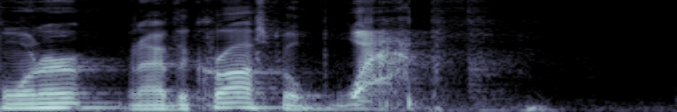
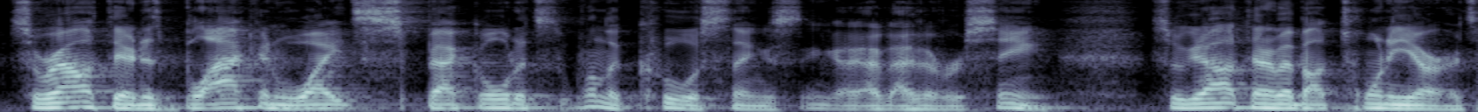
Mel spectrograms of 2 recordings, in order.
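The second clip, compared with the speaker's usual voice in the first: ordinary delivery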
